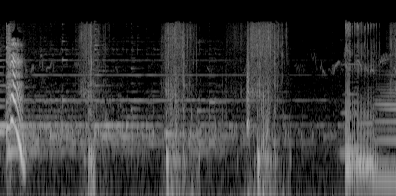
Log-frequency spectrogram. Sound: chumping

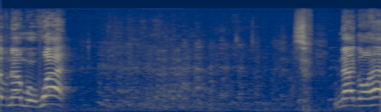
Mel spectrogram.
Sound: crowd laughing

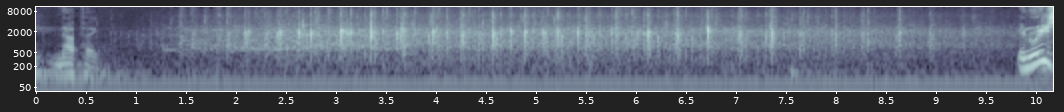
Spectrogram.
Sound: applause

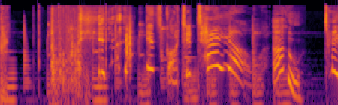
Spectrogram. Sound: giggles

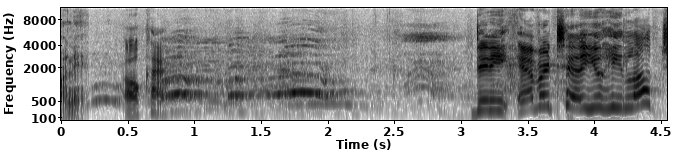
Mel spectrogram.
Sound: audience hooting

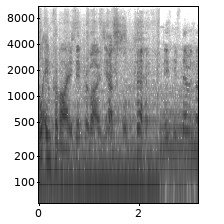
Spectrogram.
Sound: laughing

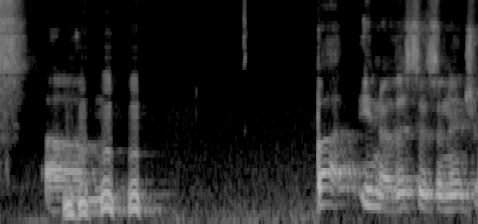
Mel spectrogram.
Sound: laughs

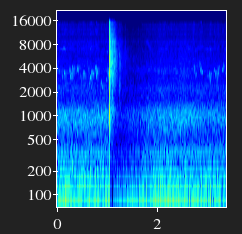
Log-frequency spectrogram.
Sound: capacitor Pop

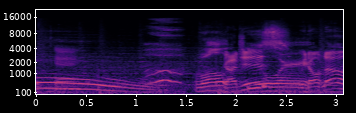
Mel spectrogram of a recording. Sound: gasps

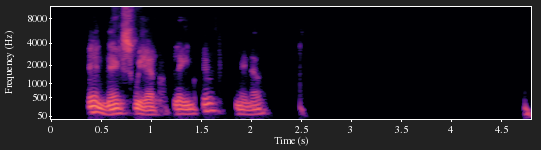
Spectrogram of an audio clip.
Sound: background conversations

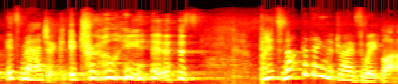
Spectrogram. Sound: laughs

